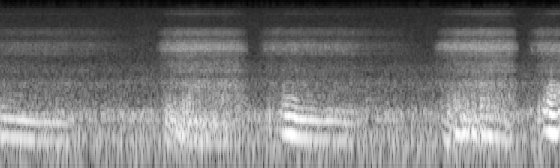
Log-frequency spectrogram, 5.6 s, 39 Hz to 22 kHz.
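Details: Snoring in a sleeping baby who was drowsy but resisted sleep: soft, rhythmic snoring with a low buzz on each in-breath, roughly 20 breaths a minute.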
